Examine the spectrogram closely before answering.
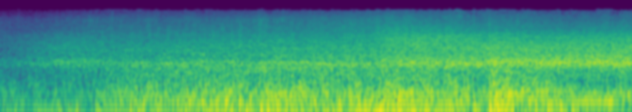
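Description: A large crowd cheers and roars, growing louder.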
